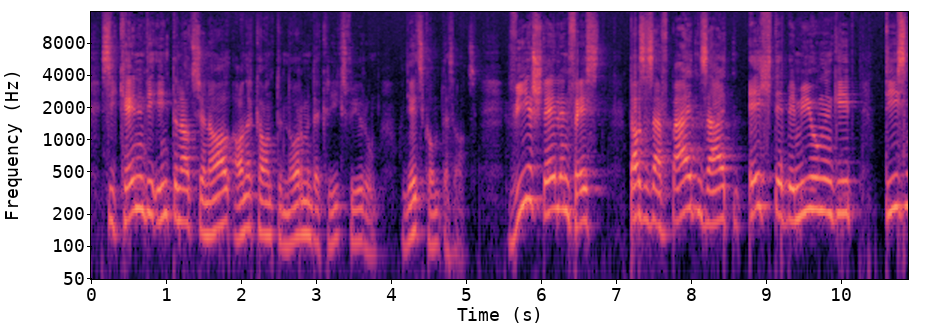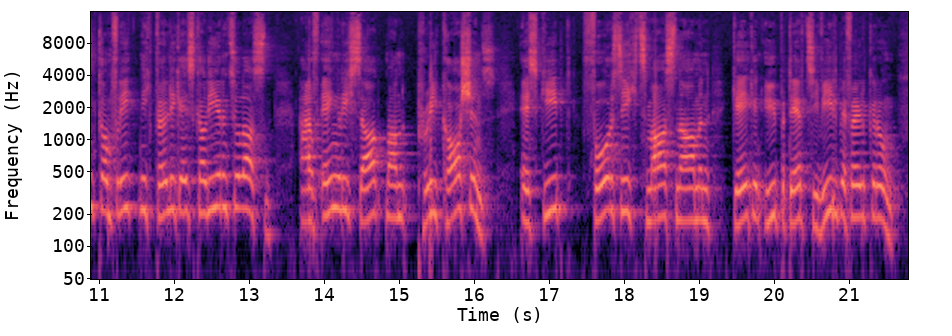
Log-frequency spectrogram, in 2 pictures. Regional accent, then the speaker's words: Switzerland; als Schweizer

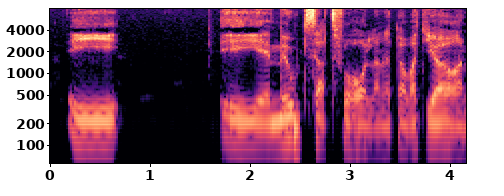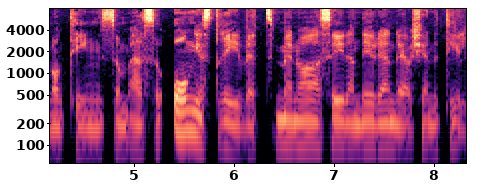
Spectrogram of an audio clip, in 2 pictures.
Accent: Lund, Skåne, Sweden; now in Norrköping, Sweden; jag är uppvuxen i radhusområde i Lund

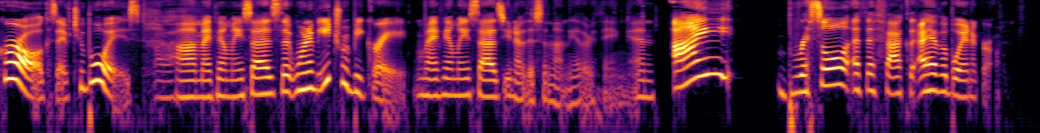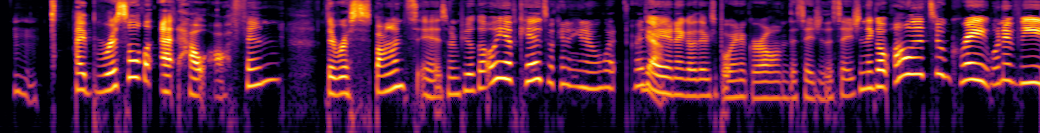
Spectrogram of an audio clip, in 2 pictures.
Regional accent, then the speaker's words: India; moved away; I'm from India

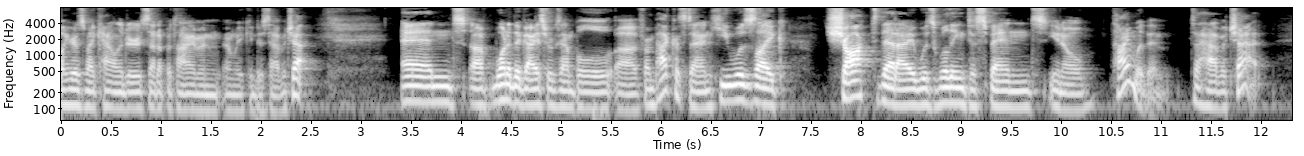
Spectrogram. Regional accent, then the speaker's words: United States; as an American

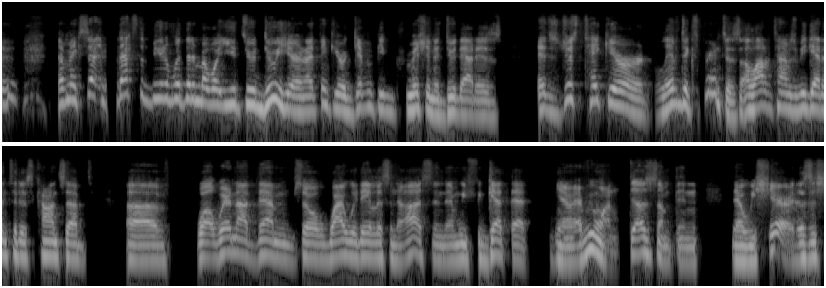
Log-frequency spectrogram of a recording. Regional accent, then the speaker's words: Nigeria; In college, I used to, well, when you grew up as a Nigerian, there are certain career options you're supposed to have.

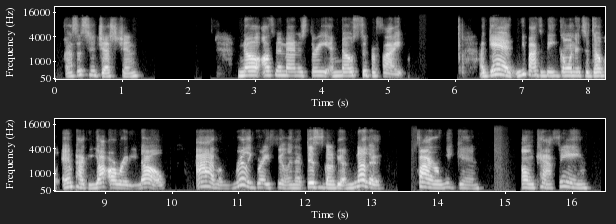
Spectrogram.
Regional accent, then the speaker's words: Detroit, Michigan, United States; I'm from Detroit

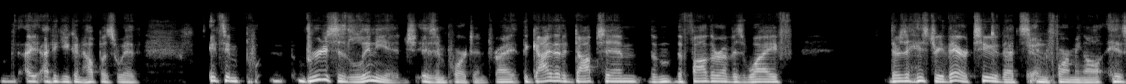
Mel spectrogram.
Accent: United States; I'm American, but that just means where I'm from.

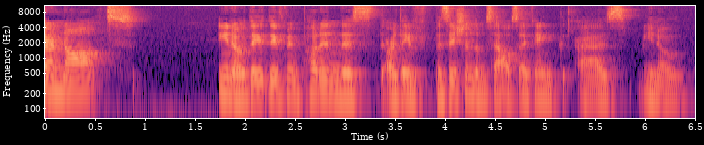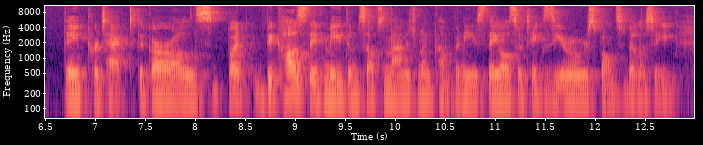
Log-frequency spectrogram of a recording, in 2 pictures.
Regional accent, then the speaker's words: Monaghan, Ulster, Ireland

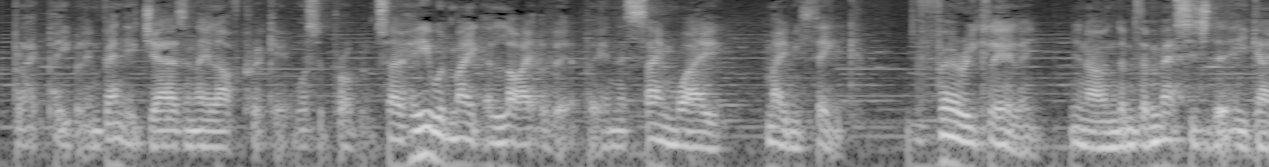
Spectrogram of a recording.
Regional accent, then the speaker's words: East of England, United Kingdom; I'm from Essex in England. I'm 49 years old tomorrow, and I'm a photographer.

